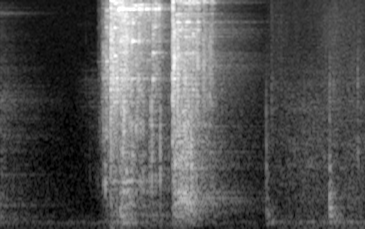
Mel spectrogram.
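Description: A metal chain rattles and clatters as it falls away.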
